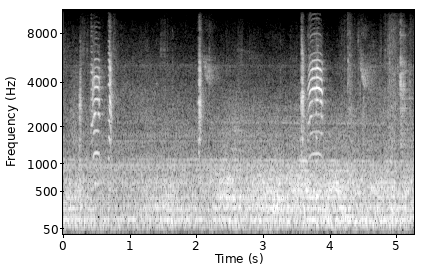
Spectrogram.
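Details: Caged zebra finches, parents with fledged young: scattered short nasal, harmonic-rich honking calls, one or two at a time with pauses between, over constant low mechanical hum.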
